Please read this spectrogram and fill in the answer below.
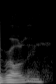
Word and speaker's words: Rowling: They call her Rolling, don't they? Yeah. And that's how it's spelled.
